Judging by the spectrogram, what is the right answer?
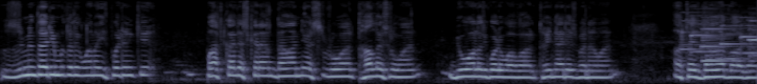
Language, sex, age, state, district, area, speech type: Kashmiri, male, 45-60, Jammu and Kashmir, Ganderbal, rural, spontaneous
